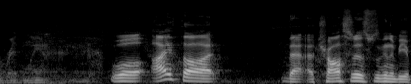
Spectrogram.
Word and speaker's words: Atrocitus: like I was saying his name wrong it's Atrocitus like atrocity yeah and look at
